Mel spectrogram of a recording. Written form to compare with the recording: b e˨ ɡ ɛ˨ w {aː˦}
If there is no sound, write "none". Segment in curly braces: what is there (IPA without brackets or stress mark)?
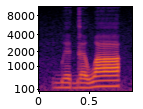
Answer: aː˦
